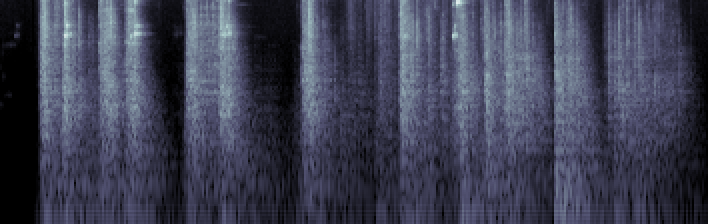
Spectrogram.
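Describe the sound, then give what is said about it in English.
The lock on a metal cupboard being worked: a run of sharp mechanical clunks and rattling clicks, about eight or nine in an uneven rhythm, each ringing briefly before the next, with no voices. “It was it was the lock on a, a metal cupboard.”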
